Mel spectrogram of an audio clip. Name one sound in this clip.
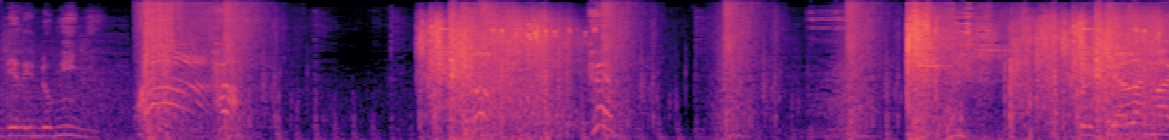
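Game spell effects burst and whoosh during a fight.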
